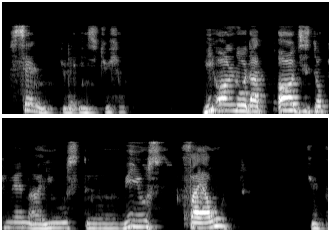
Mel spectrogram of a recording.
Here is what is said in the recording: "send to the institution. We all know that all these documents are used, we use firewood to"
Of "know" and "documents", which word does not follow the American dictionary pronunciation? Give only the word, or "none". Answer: documents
